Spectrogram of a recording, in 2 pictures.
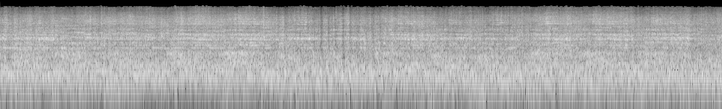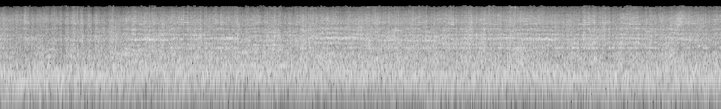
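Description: Double-stack intermodal container well cars rolling past on the rails, wheels on rail making a steady, loud running noise with thin high tones above it.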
